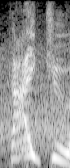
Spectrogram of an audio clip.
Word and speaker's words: kaiju: Kaiu. Actually, that's probably the better pronounce. K. Who threw over yeti? Kaiu. It's almost like a chu at the end.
